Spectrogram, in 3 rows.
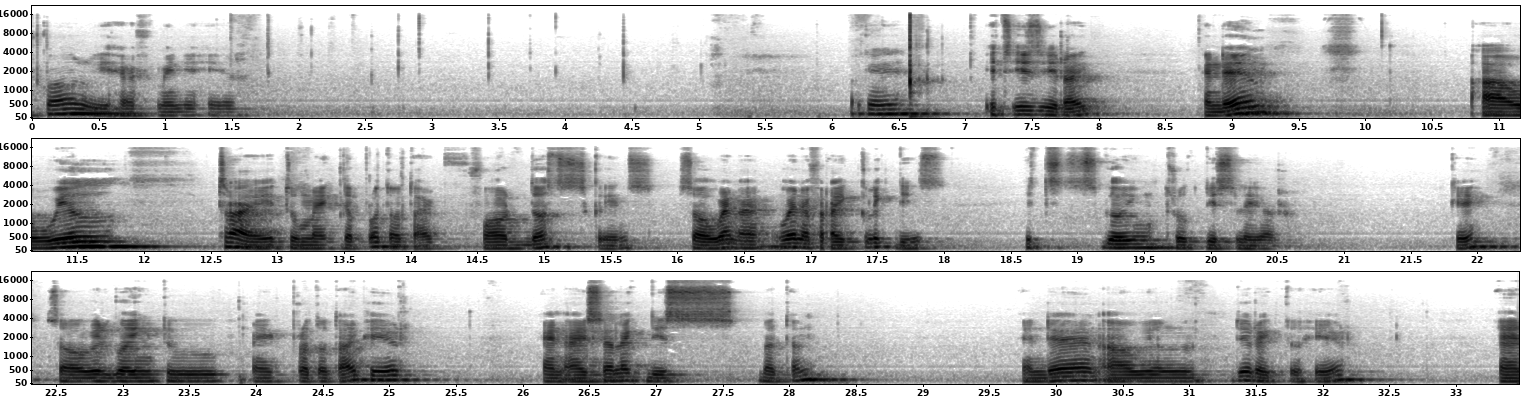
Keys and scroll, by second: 6.3 super+-, 13.4 super+s, 14.2 super+s.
